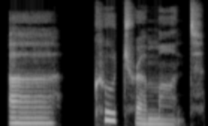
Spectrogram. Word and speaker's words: accoutrement: uh cou tra mont uh cou-tra-mont Stress cou and keep mont soft.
